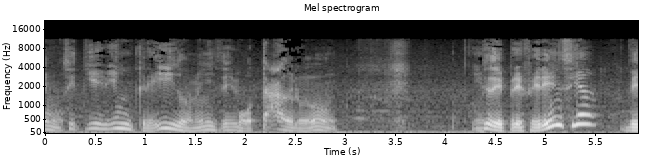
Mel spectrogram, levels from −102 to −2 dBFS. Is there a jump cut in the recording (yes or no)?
yes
